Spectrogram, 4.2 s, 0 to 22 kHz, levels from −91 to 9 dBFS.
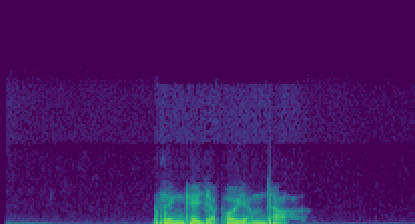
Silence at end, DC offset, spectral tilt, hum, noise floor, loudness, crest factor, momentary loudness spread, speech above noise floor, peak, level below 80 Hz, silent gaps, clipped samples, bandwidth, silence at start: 1.25 s; under 0.1%; -10.5 dB/octave; none; -68 dBFS; -16 LUFS; 18 dB; 11 LU; 54 dB; -2 dBFS; -38 dBFS; none; under 0.1%; 4.4 kHz; 1.55 s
